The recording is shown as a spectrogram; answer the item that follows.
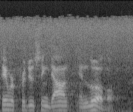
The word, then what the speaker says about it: Louisville: were producing down in Louisville you noticed I said it right Louisville how do you get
